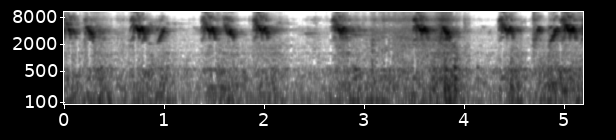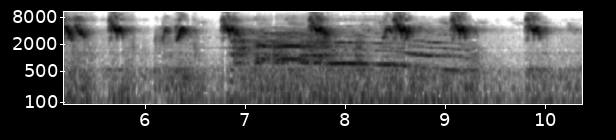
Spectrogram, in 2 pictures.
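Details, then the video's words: House sparrows at a feeding spot chirp steadily in quick single and paired notes; midway a drawn-out, harmonic call sounds behind them, possibly a rooster crowing in the distance. "Sparrows Chirping | House Sparrows feeding Sound"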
